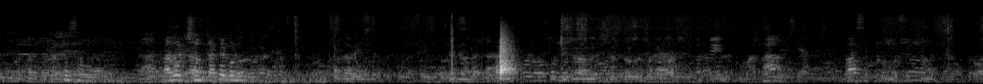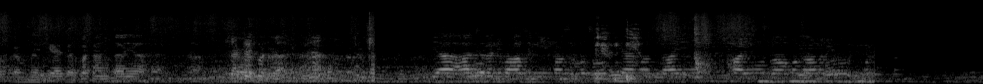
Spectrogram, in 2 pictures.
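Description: Men and women talk together in a crowd close by.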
